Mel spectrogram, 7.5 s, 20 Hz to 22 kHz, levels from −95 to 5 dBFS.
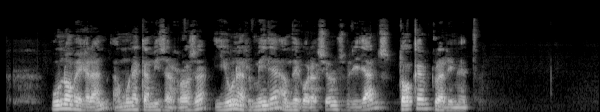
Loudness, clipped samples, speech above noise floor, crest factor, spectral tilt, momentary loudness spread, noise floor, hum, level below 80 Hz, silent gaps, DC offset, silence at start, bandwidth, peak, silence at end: -22 LUFS; under 0.1%; 55 dB; 20 dB; -6.5 dB/octave; 9 LU; -76 dBFS; none; -68 dBFS; none; under 0.1%; 0.65 s; 10.5 kHz; -2 dBFS; 1.65 s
